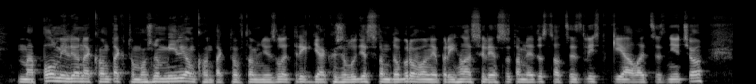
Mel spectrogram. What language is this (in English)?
Slovak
